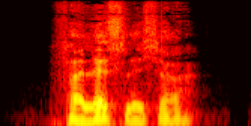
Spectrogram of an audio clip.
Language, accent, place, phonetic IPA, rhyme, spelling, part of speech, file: German, Germany, Berlin, [fɛɐ̯ˈlɛslɪçɐ], -ɛslɪçɐ, verlässlicher, adjective, De-verlässlicher.ogg
- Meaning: 1. comparative degree of verlässlich 2. inflection of verlässlich: strong/mixed nominative masculine singular 3. inflection of verlässlich: strong genitive/dative feminine singular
